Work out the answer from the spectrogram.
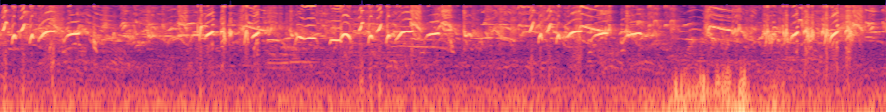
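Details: Indonesian Jampang Oriental magpie-robin singing loudly in a fast stream of sharp, upward-flicking whistles and chirps, with a short low rumble of handling noise near the end.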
